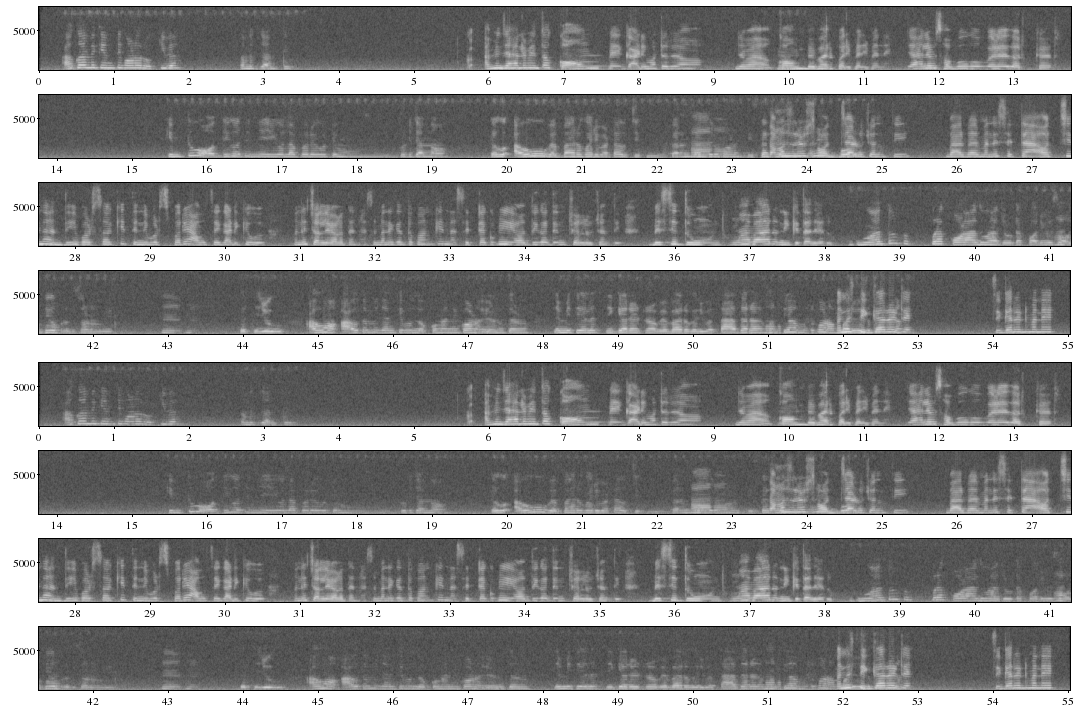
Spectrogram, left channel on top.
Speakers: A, on the left; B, on the right.
A: ଆକୁ ଆମେ କେମିତି କଣ ରୋକିବା? ତମେ ତ ଜାଣିଥିବ।
B: କ- ଆମେ ଯାହାହେଲେ ବି ତ କମ ଗାଡି ମଟର ଯବା
A: ହୁଁ
B: କମ ବ୍ୟବହାର କରିପାରିବା ନାହିଁ ଯାହା ହେଲେ ସବୁବେଳେ ଦରକାର।
A: କିନ୍ତୁ ଅଧିକ ଦିନ ହେଇଗଲା ପରେ ଗୋଟେ ଉ ଗୋଟେ ଯାନ ତାକୁ ଆଉ ବ୍ୟବହାର କରିବାଟା ଉଚିତ ନୁହେଁ। କାରଣ
B: ହୁଁ
A: ତା ଦେହରୁ କଣ ବିଷାକ୍ତ
B: ସମସ୍ତେ ଯଉ
A: ମାନେ
B: ସଜାଡୁଛନ୍ତି।
A: ବହୁତ
B: ବାର ବାର ମାନେ ସେଟା ଅଛି ନା ଦି ବର୍ଷ କି ତିନି ବର୍ଷ ପରେ ଆଉ ସେ ଗାଡିିକୁ ମାନେ ଚଲେଇବା କଥା ନୁହେଁ ସେମାନେ କିନ୍ତୁ କଣ କି ନା ସେଟାକୁ ବି ଅଧିକ ଦିନ ଚଲାଉଛନ୍ତି। ବେଶୀ ଧ ଧୂଆଁ ବାହାରୁନି କି ତା ଦେହରୁ।
A: ଧୂଆଁ ତ ପୁରା କଳା ଧୂଆଁ ଯୋଉଟା ପରିବେଶ
B: ହଁ
A: ଅଧିକ
B: ହଁ
A: ପ୍ରଦୂଷଣ ହୁଏ।
B: ହୁଁ ହୁଁ
A: ସେଥି ଯୋଗୁ ଆଉ ହଁ ଆଉ ତମେ ଜାଣିଥିବ ଲୋକମାନେ କଣ ଏଣୁ ତେଣୁ ଯେମିତି ହେଲା ସିଗାରେଟ ର ବ୍ୟବହାର କରିବା। ତା ଦ୍ଵାରା
B: ହଁ
A: ମଧ୍ୟ ଆମର କଣ
B: ମାନେ
A: ପରିବେଶ
B: ସିଗାରେଟ
A: ପ୍ରଦୂଷଣ
B: ସିଗାରେଟ ମାନେ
